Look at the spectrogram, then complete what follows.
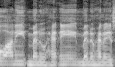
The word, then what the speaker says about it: Menehune: men who had a Menehune is spelled its menu and then H E and E men new honey so Google that and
